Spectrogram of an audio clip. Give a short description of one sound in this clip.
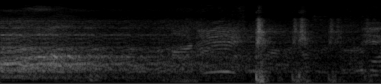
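A man chants in a long, melodic voice through a microphone in an echoing hall.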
